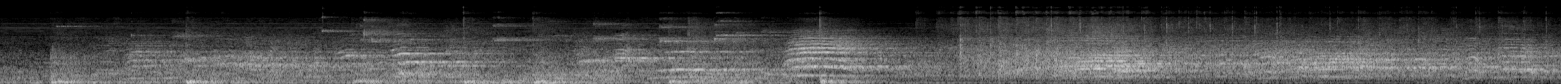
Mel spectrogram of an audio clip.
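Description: Young men shout and call out to each other across the court.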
